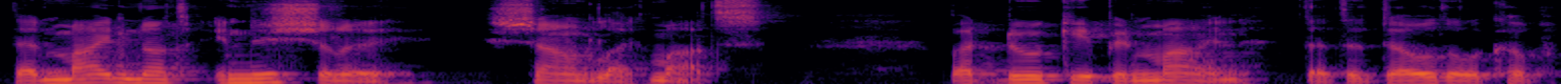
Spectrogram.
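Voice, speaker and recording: Fairly low and darkish, the voice belongs to a Finnish-speaking video creator from Finland in his early twenties. He reads a scripted monologue with care and a Finnish accent, correcting small slips as he goes.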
